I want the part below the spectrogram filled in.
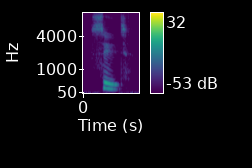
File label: "suit", English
